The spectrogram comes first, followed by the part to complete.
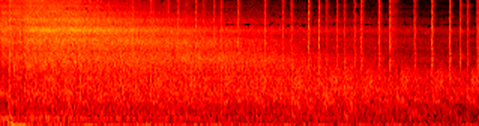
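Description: Electronic dance music transition: a wash of white noise over a low bass drone. The hiss thins out in the second half while a run of high ticks gets faster, building toward the next drop.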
